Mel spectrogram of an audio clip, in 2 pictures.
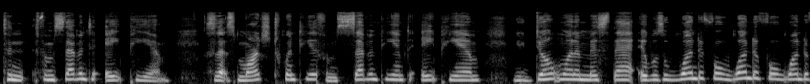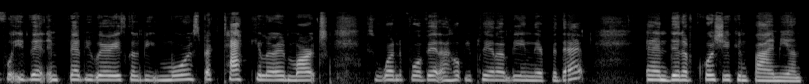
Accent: American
